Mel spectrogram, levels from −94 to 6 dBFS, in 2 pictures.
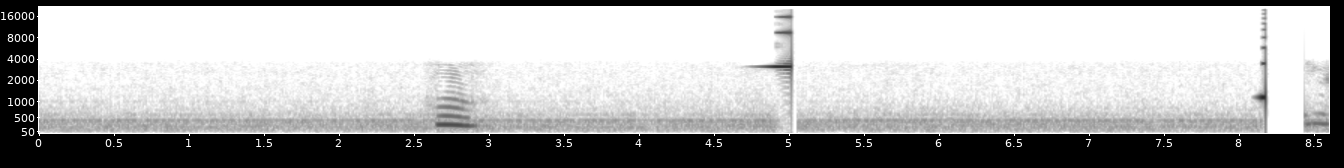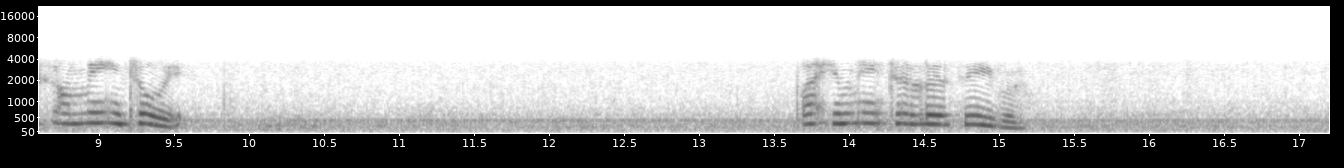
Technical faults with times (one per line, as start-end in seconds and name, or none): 4.74-5.06 unstable filter
8.10-8.44 unstable filter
